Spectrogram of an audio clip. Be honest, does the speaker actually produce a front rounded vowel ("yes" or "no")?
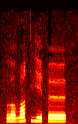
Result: yes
